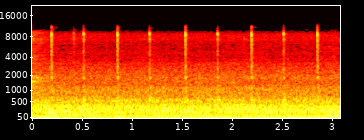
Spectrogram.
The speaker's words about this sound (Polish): O, Tesla przejechała nas. Nie, to był Jaguar.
